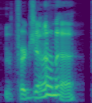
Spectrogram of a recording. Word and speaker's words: Vergana: Vergana. – Vergana. Okay. Hard G.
